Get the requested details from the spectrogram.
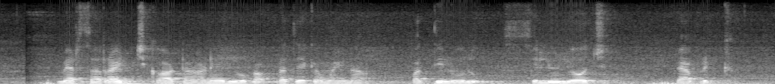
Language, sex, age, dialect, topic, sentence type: Telugu, male, 31-35, Southern, agriculture, statement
